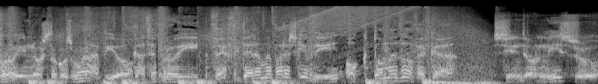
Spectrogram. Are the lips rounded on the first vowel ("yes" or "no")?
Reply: yes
